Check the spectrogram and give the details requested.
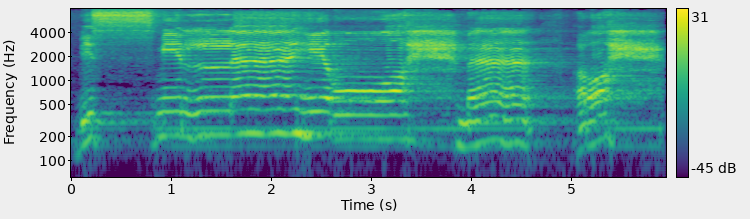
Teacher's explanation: dari hi tipis ketemu huruf tebal hiro dan ditasydid. Hiro baru fathah.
